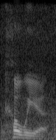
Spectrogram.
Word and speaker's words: Kaweah: Originally it was Gowea. The Native Americans named it that, and the settlers mispronounced the G, so we have Kaweah in the 1800s when they came.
